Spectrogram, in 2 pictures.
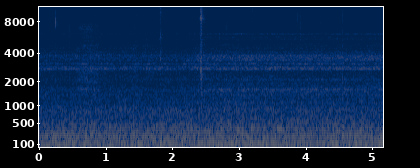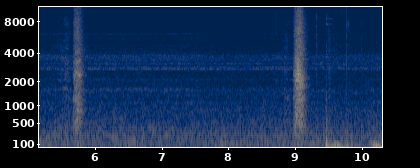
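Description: Faint scraping and ticking of a hobby knife blade chamfering small holes in a carbon-fibre RC chassis plate, over quiet room tone. Two short rushing noises cut in near the middle and again near the end, the second the loudest, followed by a few soft low knocks.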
